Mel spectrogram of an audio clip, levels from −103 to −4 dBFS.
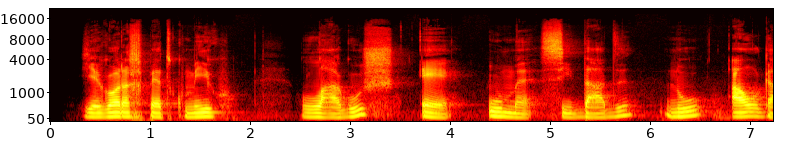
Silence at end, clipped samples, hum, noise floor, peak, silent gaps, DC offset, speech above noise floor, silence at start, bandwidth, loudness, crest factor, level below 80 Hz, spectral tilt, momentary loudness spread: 0 s; under 0.1%; none; -67 dBFS; -6 dBFS; none; under 0.1%; 39 dB; 0.35 s; 14.5 kHz; -29 LUFS; 22 dB; -64 dBFS; -5.5 dB/octave; 15 LU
